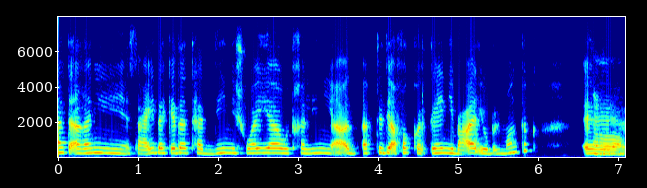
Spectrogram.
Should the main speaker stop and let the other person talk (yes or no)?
no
